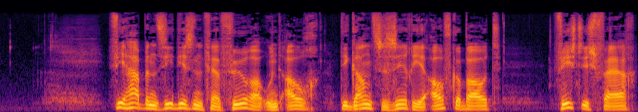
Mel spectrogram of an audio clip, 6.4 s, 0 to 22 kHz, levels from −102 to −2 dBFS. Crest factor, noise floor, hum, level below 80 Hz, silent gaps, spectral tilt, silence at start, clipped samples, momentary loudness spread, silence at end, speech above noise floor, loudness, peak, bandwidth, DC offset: 16 dB; -54 dBFS; none; -52 dBFS; none; -5.5 dB/octave; 1.1 s; under 0.1%; 7 LU; 0.05 s; 38 dB; -17 LUFS; 0 dBFS; 14 kHz; under 0.1%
